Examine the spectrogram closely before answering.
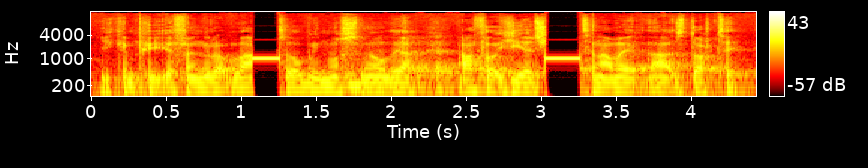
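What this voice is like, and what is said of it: Very strong Scottish accent. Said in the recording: “he's the Scotsman ... He's got a very strong accent, so you've got to listen very carefully”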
